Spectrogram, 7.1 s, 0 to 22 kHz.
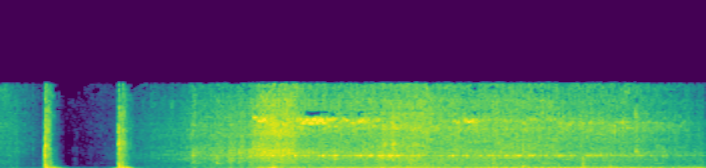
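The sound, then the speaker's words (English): Two sharp door thuds, then the steady low rumble and road hiss of a car driving on the A505 near Duxford, heard from the back seat inside the cabin, building and holding at a constant level with no one talking. “we're on the A505 near Duxford, and Dave's driving his car, I'm sat in the back”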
